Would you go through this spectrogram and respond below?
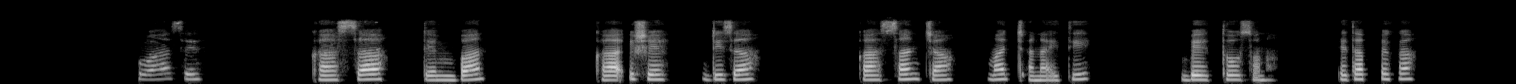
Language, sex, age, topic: Gamo, female, 18-24, government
